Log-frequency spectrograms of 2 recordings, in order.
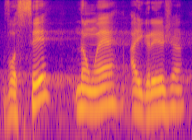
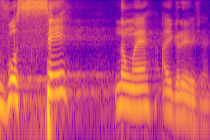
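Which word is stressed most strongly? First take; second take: none; você. First: The words are said evenly, without special emphasis. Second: The word você is said with stronger emphasis.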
